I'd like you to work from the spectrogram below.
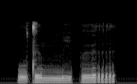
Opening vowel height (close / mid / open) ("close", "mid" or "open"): close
